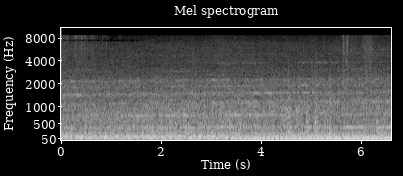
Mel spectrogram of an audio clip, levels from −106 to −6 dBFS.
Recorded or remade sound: recorded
